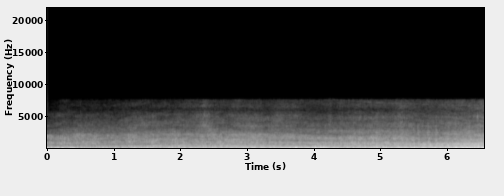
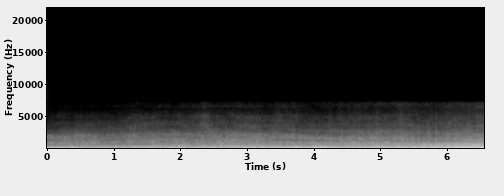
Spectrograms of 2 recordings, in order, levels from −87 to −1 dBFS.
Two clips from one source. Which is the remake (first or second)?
second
